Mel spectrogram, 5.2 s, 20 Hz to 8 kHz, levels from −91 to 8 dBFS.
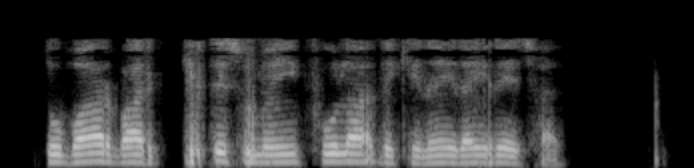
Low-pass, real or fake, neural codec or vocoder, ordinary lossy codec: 7.2 kHz; fake; codec, 16 kHz in and 24 kHz out, 1 kbps, XY-Tokenizer; AAC, 16 kbps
